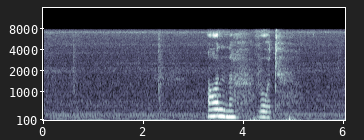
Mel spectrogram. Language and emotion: Russian, sad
